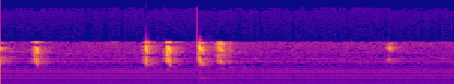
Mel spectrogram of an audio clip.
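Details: Mountain bluebirds (identification queried), back visiting Audubon Starr Ranch, California, recorded on a ranch cam: six short, soft notes with a quick cluster of four in the middle, over a low steady hum.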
